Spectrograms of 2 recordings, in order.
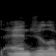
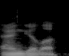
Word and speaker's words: Angela: I remember I always thought it was Angela Merkel, and they said, no, it's actually just pronounced Angela.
